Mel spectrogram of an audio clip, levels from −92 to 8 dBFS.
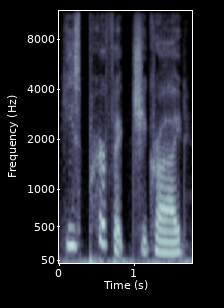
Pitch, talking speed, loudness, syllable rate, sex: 190 Hz, 135 wpm, -17 LUFS, 3.1 syllables/s, female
